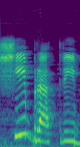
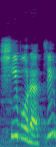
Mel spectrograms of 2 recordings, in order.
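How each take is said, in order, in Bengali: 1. 'b' বন্ধ, এর পরে কোনো স্বরধ্বনি নেই। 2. 'b'-এর পরে 'o' স্বরধ্বনি উচ্চারিত হয়। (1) "আমরা এটাকে শিবরাত্রি বলি" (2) "শিবরাত্রি বলি না"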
